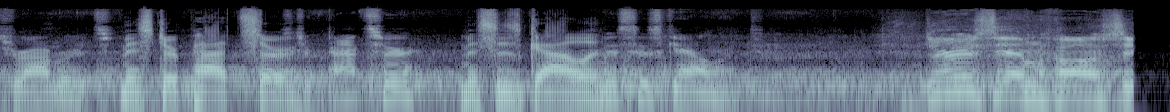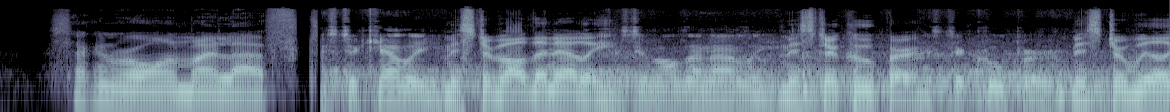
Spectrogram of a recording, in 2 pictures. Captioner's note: calling of recorded vote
